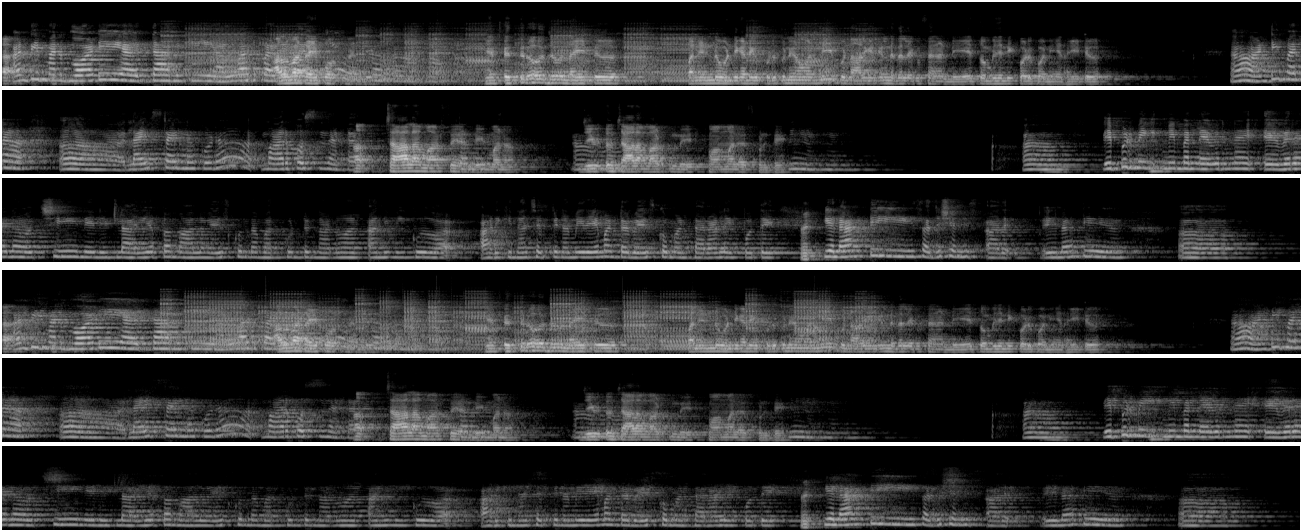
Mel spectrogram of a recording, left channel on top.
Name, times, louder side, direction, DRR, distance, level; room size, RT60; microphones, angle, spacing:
voice 1, 0.1-5.2 7.1-7.4 12.3-16.5 17.6-18.0 18.7-19.3 20.8-21.5 23.2-23.6 24.0-36.1 36.3-38.2, left 2 dB, 70° left, 0 dB, 1.2 m, -29 dB
sound 1, 1.6-8.8, right 2 dB, 55° right, 2.5 m, -30 dB
voice 2, 2.7-3.7 4.8-6.2 6.9-11.0 16.5-18.1 18.7-20.8 23.3-23.6 24.5-24.6 34.0-34.1, left 3 dB, 25° left, 8 dB, 0.9 m, -24 dB
13.5 x 9.7 x 7.8 m, 1.5 s
head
